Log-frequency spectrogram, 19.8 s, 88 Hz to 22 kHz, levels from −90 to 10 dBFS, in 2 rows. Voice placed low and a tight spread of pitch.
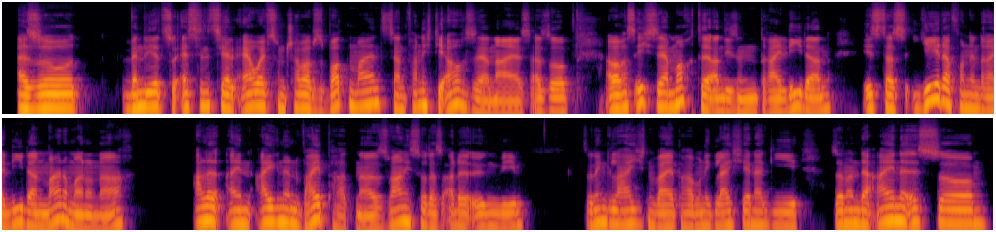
No: low, 115 Hz; average, 3.7 semitones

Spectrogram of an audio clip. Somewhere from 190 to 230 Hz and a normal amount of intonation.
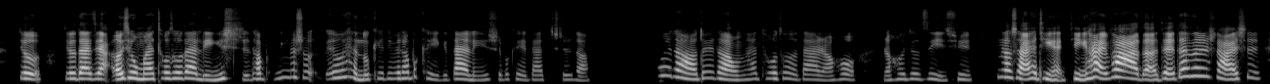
No: very high, 255 Hz; average, 3.6 semitones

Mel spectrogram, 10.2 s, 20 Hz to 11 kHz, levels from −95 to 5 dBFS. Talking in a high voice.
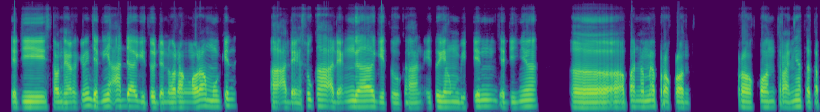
No: low, 120 Hz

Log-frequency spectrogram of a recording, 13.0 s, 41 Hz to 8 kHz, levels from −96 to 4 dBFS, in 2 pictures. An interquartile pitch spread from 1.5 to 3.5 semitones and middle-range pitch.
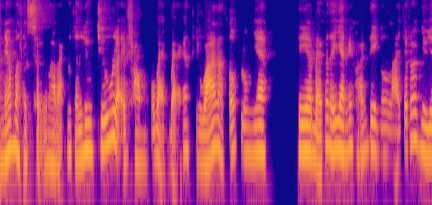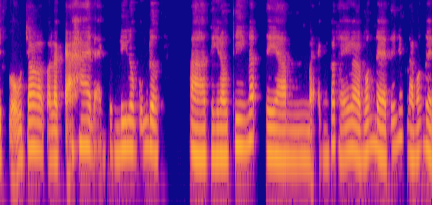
Yes: average, 3.0 semitones; medium, 165 Hz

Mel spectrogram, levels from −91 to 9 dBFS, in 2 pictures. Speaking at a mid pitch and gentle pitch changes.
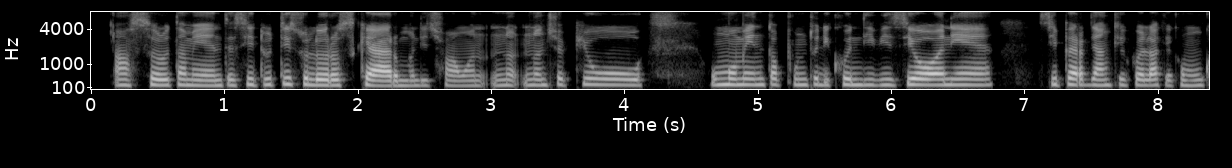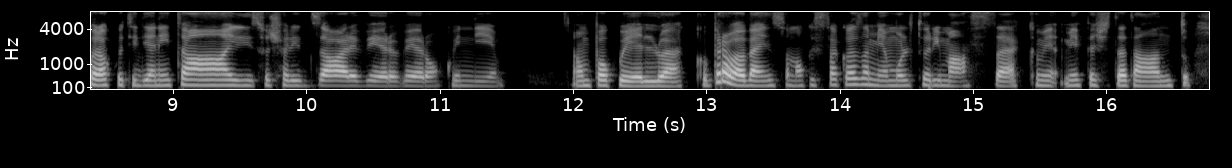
No: high, 205 Hz; narrow, 2.1 semitones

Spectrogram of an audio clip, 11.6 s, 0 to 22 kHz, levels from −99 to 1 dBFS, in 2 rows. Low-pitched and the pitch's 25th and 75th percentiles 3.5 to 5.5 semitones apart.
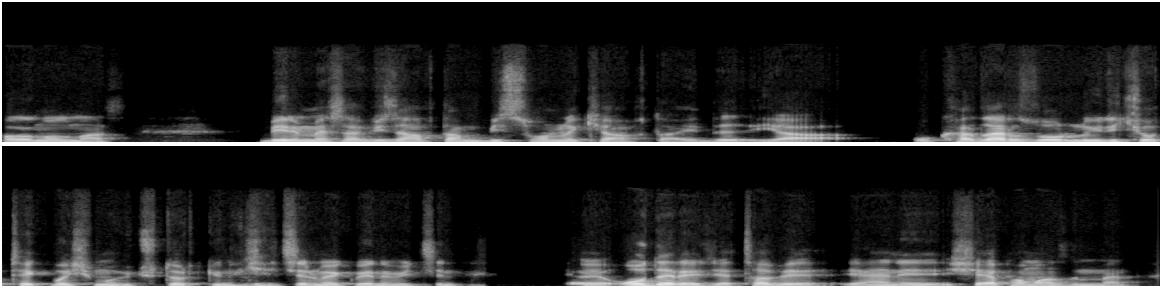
Yes: low, 115 Hz; average, 4.6 semitones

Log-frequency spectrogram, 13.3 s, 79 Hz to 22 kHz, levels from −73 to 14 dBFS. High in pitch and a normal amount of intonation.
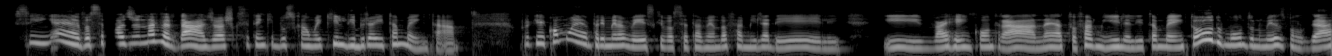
Yes: high, 215 Hz; average, 4.1 semitones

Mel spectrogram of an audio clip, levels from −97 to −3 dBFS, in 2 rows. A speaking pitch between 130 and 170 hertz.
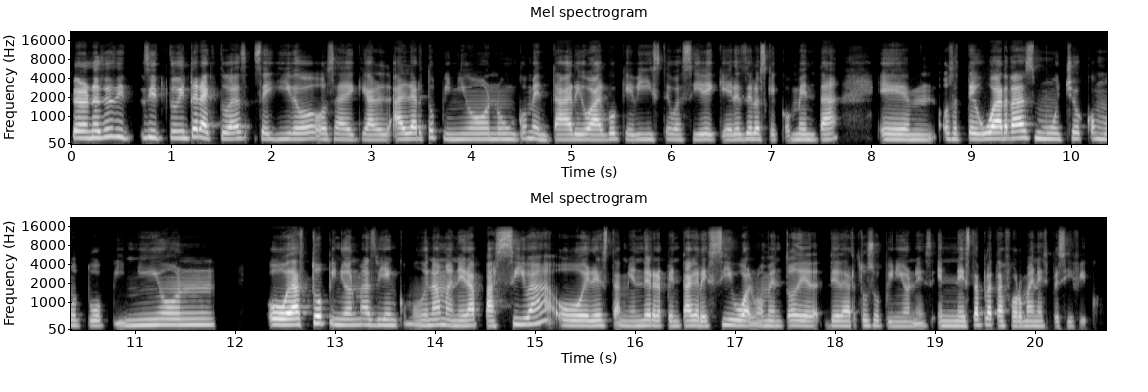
No: high, 190 Hz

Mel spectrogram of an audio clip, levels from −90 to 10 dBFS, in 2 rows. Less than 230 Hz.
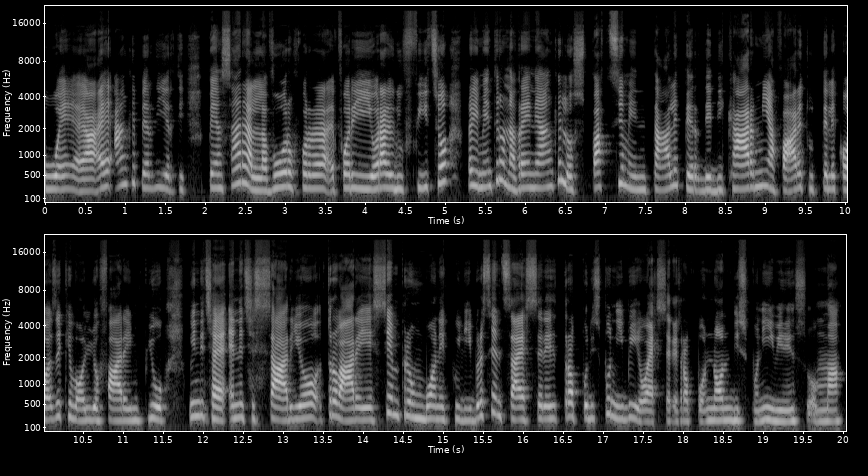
No: high, 240 Hz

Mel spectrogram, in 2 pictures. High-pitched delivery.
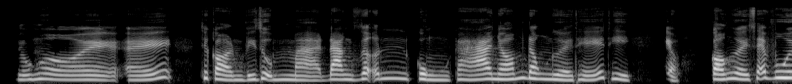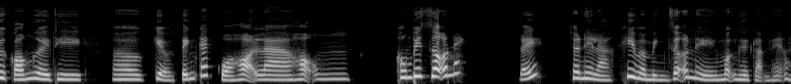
Yes: high, 230 Hz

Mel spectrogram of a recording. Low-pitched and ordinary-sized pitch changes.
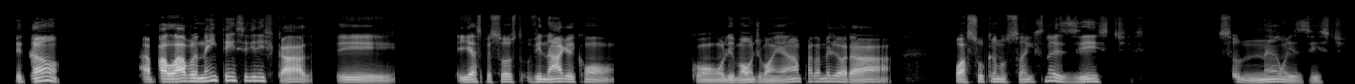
Yes: low, 115 Hz; average, 4.4 semitones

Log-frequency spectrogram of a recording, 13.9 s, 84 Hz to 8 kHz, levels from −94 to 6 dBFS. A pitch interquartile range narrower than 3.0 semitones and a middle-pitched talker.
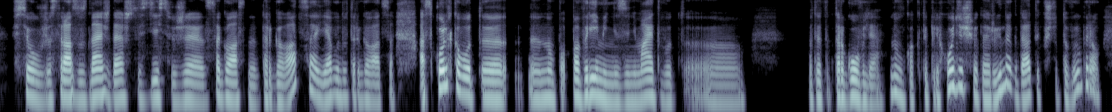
Yes: narrow, 2.5 semitones; medium, 145 Hz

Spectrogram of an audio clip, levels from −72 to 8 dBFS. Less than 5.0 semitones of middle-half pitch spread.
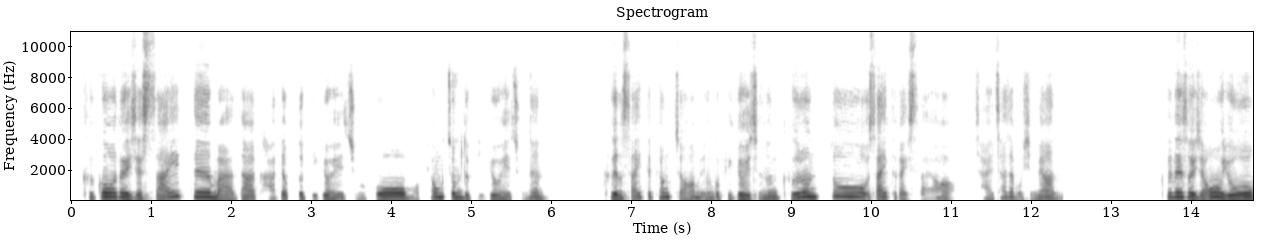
No: average, 5.3 semitones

